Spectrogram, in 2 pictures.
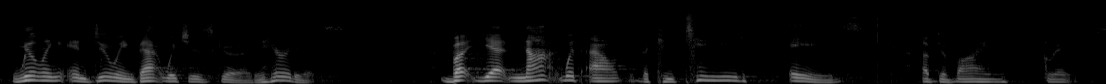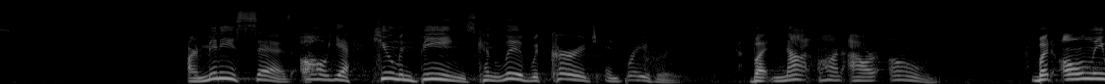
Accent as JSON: {"language": "English", "region": "Western North Carolina", "country": "United States", "tie": "born or raised there", "said": "I grew up in Western North Carolina."}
